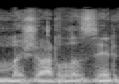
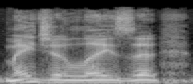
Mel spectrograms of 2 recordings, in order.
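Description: First: The name is read with Portuguese pronunciation. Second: The name is read with English pronunciation.

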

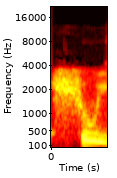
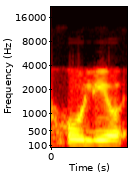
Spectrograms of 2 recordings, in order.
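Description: First: The name is said the Galician way. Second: The name is said the Spanish way. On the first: "em galego é Xúlio" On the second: "Em espanhol é Júlio"

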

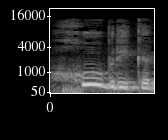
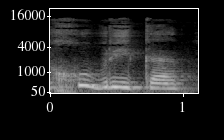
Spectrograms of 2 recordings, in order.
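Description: First: The stress is on the first syllable. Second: The stress is on the second syllable. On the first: The speaker calls it wrong. "com acento sobre a vogal U" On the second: The speaker calls it right. "a tónica na sílaba bri"

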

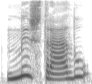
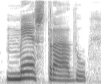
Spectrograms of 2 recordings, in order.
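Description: First: The first e is a closed vowel. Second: The first e is an open vowel.

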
